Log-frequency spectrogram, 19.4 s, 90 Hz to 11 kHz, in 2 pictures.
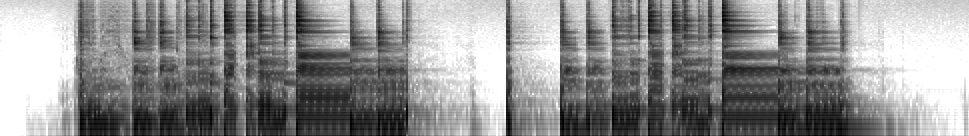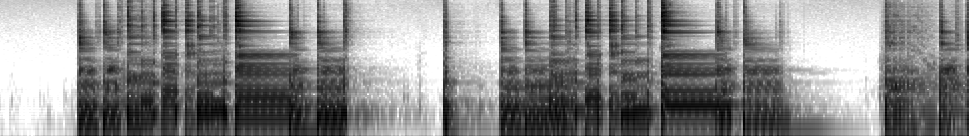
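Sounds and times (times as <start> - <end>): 
slap bass: 0.6 - 4.4, 5.6 - 9.0, 10.4 - 13.3, 14.1 - 17.8, 18.5 - 19.3.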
